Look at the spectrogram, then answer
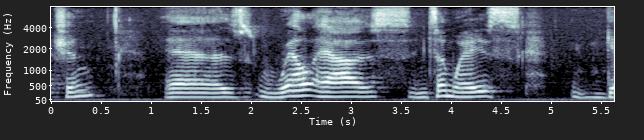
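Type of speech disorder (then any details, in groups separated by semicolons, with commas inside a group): None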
